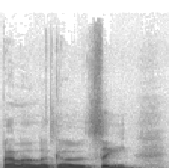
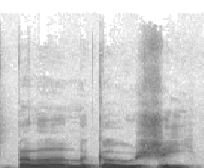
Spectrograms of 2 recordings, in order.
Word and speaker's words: Bela Lugosi: Oh, and apologies to any Hungarians listening, especially George in Drumheller, because it's, of course, not Bela Lugosi, it's Bela Lugosi. Apparently, that's a Hungarian pronunciation.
